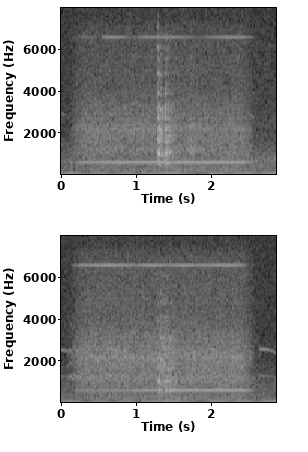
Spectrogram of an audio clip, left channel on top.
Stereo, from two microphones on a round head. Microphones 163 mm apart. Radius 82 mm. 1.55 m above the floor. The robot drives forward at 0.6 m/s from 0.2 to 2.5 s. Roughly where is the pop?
I don't hear a pop.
